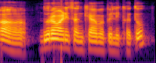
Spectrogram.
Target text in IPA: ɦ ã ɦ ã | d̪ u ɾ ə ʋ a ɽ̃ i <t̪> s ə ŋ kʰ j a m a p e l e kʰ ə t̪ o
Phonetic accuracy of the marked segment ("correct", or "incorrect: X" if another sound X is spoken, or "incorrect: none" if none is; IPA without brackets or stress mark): incorrect: none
